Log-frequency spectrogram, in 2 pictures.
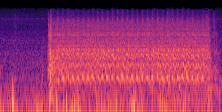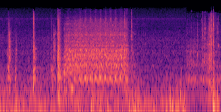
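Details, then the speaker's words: Pontiac that hasn't run in three years, sticky throttle, gas dumped in the carb: two bursts of steady starter cranking, engine turns evenly but never catches; crank, no start, suspected no spark. "Don't tell me this one's got no spark, too. It's even gas dumped in it."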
